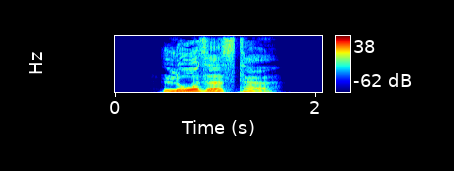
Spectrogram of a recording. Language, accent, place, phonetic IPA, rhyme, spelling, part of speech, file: German, Germany, Berlin, [ˈloːzəstə], -oːzəstə, loseste, adjective, De-loseste.ogg
- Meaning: inflection of lose: 1. strong/mixed nominative/accusative feminine singular superlative degree 2. strong nominative/accusative plural superlative degree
